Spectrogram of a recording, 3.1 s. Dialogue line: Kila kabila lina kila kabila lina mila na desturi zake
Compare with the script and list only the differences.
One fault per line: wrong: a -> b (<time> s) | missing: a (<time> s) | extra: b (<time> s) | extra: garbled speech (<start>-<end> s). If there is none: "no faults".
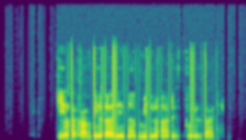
missing: kila kabila lina (1.7 s)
